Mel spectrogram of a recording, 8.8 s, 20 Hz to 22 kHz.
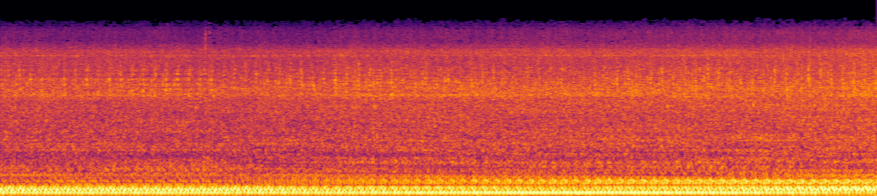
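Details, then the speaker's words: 1979 Lil Red Express truck V8, first start after six months of winter storage at about 55°F, 15-year-old battery: deep, even idle burble without misses, ticks or knocks; runs healthy. "a little dusty that the wheels need some polishing as they do every year overall looks pretty good sounds good"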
